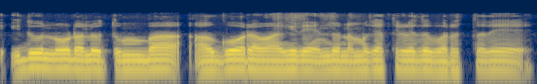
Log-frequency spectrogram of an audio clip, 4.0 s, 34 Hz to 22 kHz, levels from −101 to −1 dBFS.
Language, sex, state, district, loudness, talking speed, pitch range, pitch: Kannada, male, Karnataka, Koppal, -16 LUFS, 120 wpm, 100-110 Hz, 105 Hz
